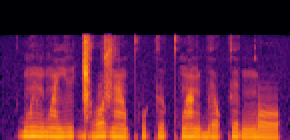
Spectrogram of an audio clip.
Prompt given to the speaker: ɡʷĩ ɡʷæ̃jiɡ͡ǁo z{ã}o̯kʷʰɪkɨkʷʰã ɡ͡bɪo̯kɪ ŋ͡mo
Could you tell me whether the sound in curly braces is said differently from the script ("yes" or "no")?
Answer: yes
